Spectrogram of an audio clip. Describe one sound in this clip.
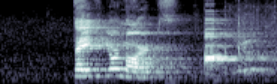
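An electronic starting signal beeps loudly in a large echoing hall.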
